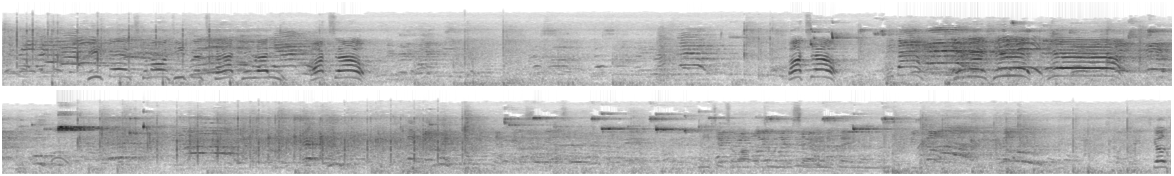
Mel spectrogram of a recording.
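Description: Girls shout and cheer in a large echoing gym.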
